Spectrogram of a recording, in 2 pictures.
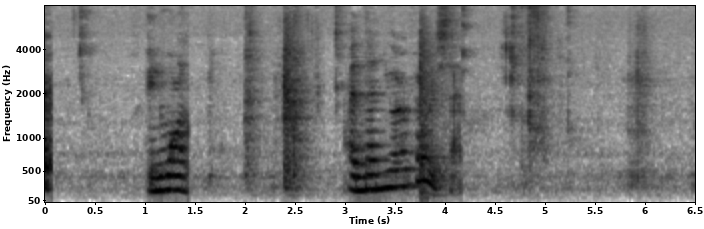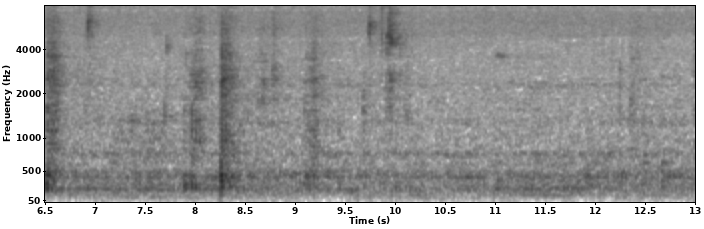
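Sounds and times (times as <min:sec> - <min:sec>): faint chewing: 0:04.2 - 0:10.2.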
